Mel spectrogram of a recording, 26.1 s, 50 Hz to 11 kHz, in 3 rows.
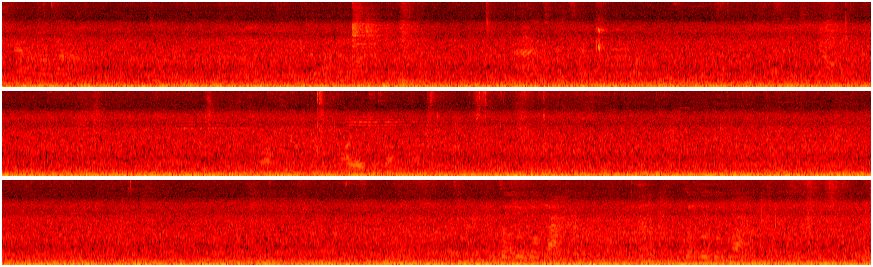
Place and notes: YongSheng Park, Taipei City - in the Park
Night in the park, Children, Traffic Sound, Environmental sounds
Please turn up the volume a little
Binaural recordings, Sony PCM D100 + Soundman OKM II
